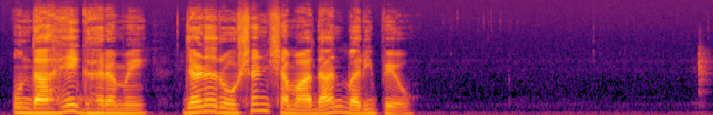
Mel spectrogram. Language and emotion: Sindhi, neutral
